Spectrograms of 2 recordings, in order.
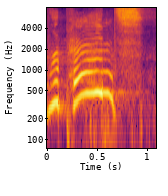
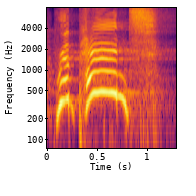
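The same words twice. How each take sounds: First: High, drawn-out command; navigator's call. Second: High, loud yelled command; navigator's yell. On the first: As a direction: call it out to the crew. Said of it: "he's like". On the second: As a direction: bellow it across the deck. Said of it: "this navigator would yell". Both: Retold or imitated.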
